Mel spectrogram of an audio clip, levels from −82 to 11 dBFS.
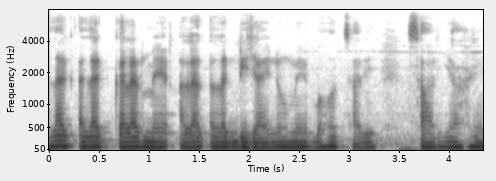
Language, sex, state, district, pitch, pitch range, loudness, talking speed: Hindi, male, Uttar Pradesh, Lucknow, 100 Hz, 95-105 Hz, -15 LUFS, 165 wpm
